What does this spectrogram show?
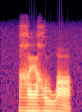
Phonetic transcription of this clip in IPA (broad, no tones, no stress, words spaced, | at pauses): ʁɛʁuwɑ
